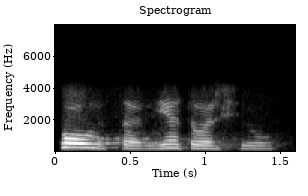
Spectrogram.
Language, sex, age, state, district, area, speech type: Marathi, female, 18-30, Maharashtra, Ahmednagar, urban, conversation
